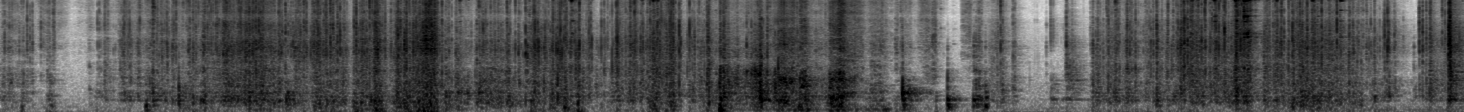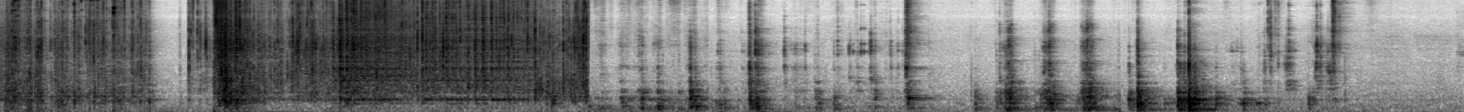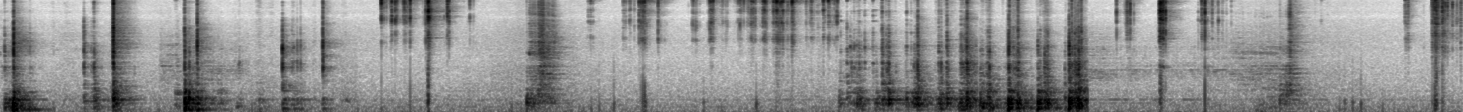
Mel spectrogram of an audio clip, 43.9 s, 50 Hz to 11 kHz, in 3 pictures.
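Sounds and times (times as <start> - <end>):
packaging rustling: 0.0 - 20.5
small parts clicking: 10.5 - 20.6.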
